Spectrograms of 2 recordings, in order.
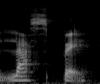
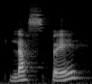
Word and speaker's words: aspect: But be careful because we have le respect and l'aspect. So here we don't pronounce the T. It's not like l'impact. It's le respect, l'aspect, but respecter.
